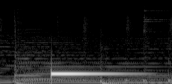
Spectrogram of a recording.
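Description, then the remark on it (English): A single short electronic beep: one steady, clear tone that starts abruptly and fades out over about half a second, with no talking. “Beep. B. E. E. P. Definition: to make a short, high-pitched sound, typically as a signal or warning.”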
